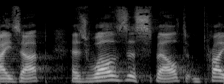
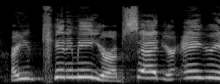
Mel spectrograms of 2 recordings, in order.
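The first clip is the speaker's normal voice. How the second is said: incredulous outburst; 10 semitones higher, 4 dB louder than usual. Retold or imitated. Voicing own outrage at hail.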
